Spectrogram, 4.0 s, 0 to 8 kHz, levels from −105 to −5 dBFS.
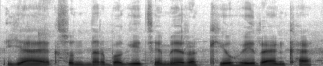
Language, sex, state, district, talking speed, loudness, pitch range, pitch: Hindi, male, Uttar Pradesh, Saharanpur, 135 wpm, -16 LUFS, 110-115 Hz, 110 Hz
